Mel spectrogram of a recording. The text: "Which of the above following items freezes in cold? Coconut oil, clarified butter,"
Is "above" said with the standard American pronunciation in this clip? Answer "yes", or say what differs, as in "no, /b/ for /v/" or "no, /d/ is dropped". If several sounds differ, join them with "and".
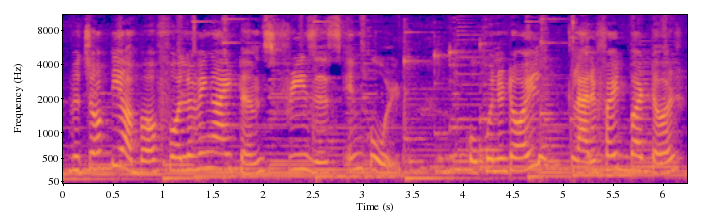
yes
